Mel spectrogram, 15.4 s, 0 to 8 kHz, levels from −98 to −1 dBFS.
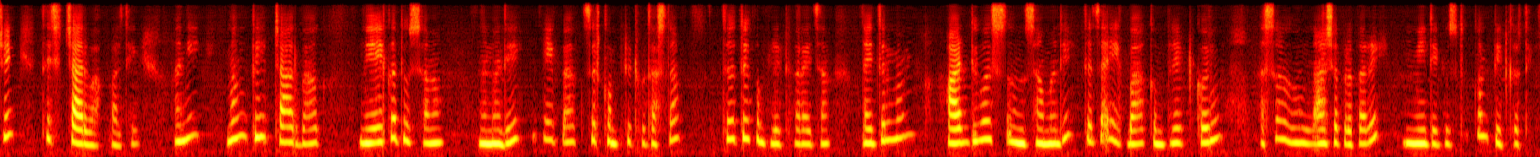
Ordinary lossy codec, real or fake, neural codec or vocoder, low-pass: none; fake; codec, 16 kHz, 0.7 kbps, FocalCodec; 7.2 kHz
